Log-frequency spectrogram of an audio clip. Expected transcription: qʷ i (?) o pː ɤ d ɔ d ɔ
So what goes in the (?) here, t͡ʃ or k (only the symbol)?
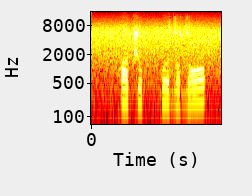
t͡ʃ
